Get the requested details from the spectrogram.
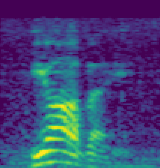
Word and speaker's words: Yahweh: I want you to note here that this is pronounced Yahweh.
